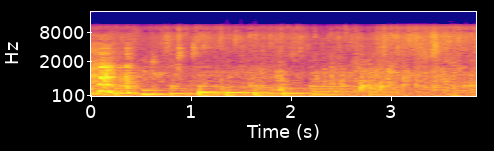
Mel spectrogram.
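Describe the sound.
Running water pours and splashes steadily during rinsing, a continuous bright hiss that holds fairly even across a few seconds.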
